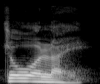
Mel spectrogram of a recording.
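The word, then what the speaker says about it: 周恩来: 국무원 총리를 오래 한 주을레, 중국 발음으로는 마오쩌둥과 조우얼라이.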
